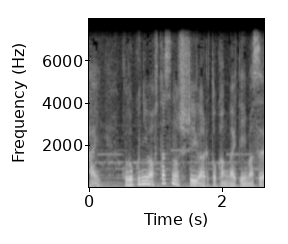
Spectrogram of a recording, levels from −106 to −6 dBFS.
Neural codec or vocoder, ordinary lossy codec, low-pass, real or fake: none; none; 7.2 kHz; real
